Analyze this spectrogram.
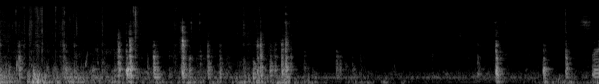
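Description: Wet cast net being hauled and handled in a wooden canoe: scattered light taps and clicks of the net and its weights against the boat, thick at first and thinning out about halfway.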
